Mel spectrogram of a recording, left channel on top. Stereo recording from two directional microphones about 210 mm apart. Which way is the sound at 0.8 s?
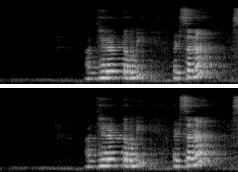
15° right (ahead or behind).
